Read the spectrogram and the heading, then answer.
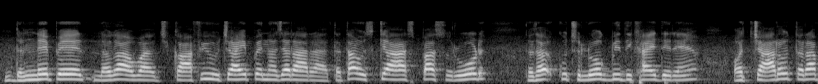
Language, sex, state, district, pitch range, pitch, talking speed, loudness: Hindi, male, Chhattisgarh, Balrampur, 205-240 Hz, 225 Hz, 205 wpm, -14 LUFS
